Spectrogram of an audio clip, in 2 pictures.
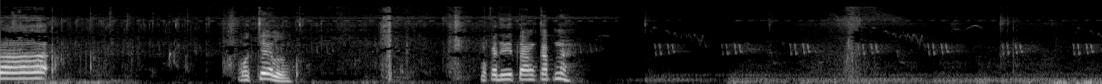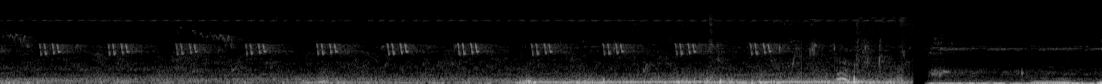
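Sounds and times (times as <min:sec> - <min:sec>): low rumble: 0:06.6 - 0:22.0.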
